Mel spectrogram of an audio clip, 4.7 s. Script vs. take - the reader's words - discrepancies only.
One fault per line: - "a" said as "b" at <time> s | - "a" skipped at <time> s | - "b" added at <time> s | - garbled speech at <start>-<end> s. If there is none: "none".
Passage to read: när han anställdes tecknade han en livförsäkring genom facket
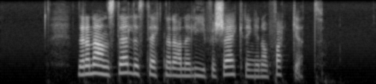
none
